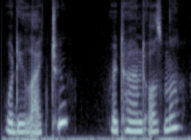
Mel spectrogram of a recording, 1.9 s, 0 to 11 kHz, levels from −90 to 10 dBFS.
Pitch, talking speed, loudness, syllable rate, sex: 250 Hz, 190 wpm, -19 LUFS, 6.5 syllables/s, female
